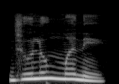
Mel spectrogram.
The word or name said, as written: ಜುಲುಮಾನೆ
